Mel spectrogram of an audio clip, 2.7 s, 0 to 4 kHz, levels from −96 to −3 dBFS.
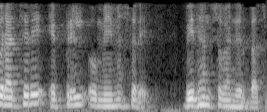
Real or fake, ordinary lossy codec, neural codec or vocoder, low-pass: real; MP3, 32 kbps; none; 3.6 kHz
